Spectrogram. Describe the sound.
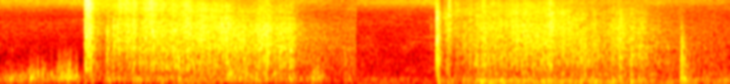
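Mortar fire during army artillery training by field artillery soldiers cross-training as mortar men, with a few sharp, booming reports cracking out over continuous rumbling noise.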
